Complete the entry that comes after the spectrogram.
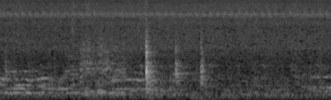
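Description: Wild bee larvae and pupae dry-roasting in a pan, with a steady sizzle and hiss. Three sharp knocks from stirring come about two seconds in, the first the loudest.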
